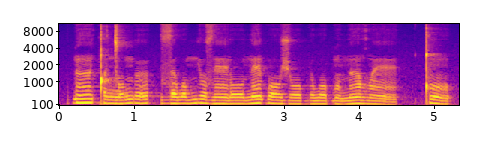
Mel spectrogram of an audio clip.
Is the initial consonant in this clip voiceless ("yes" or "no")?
no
